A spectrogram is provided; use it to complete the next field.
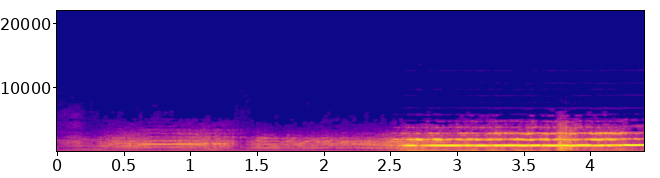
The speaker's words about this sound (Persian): صدای گاوا از اون طرف داره میاد. گاوا حتما الان لبه پرتگاه هم.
